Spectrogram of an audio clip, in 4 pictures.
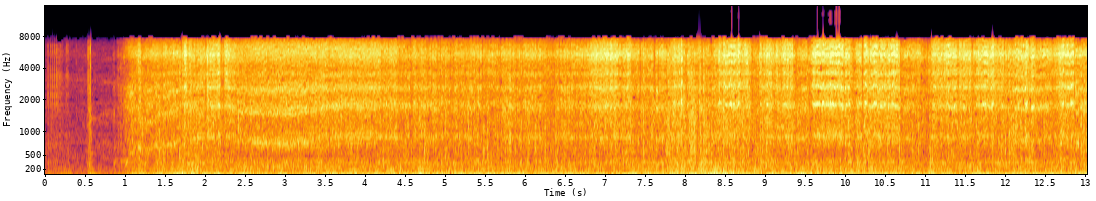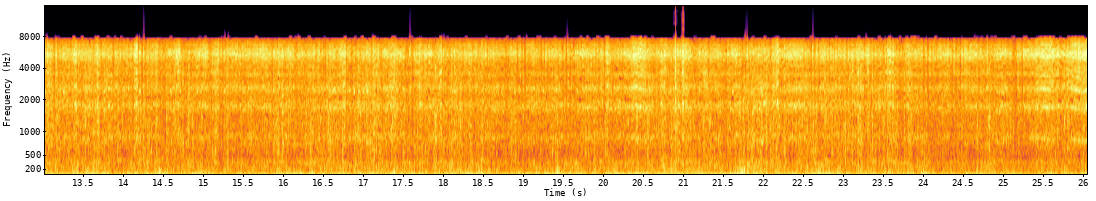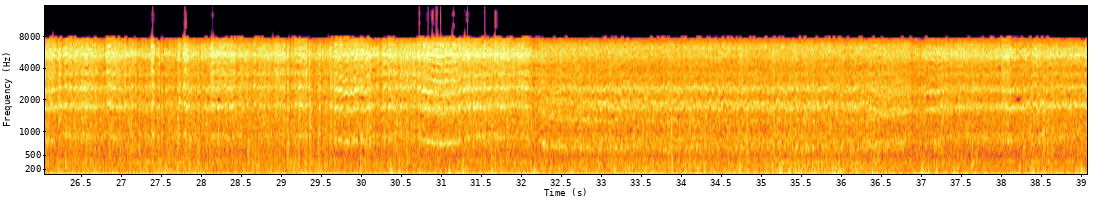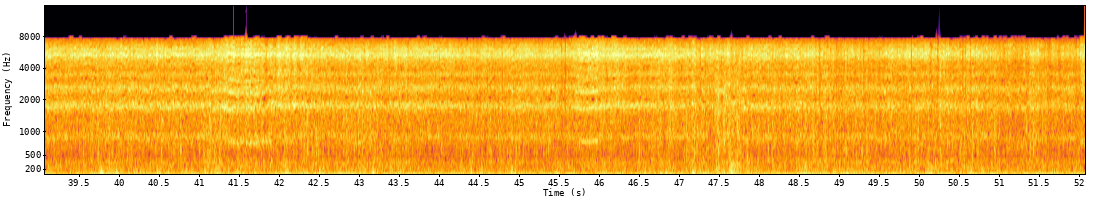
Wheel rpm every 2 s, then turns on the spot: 60, 220, 230, 230, 240, 230, 230, 230, 230, 230, 230, 230, 230, 230, 230, 230, 200, 190, 210, 230, 230, 230, 230, 230, 230, 230.
none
